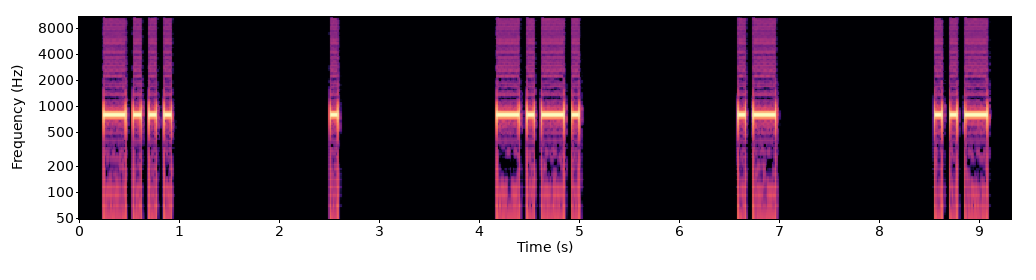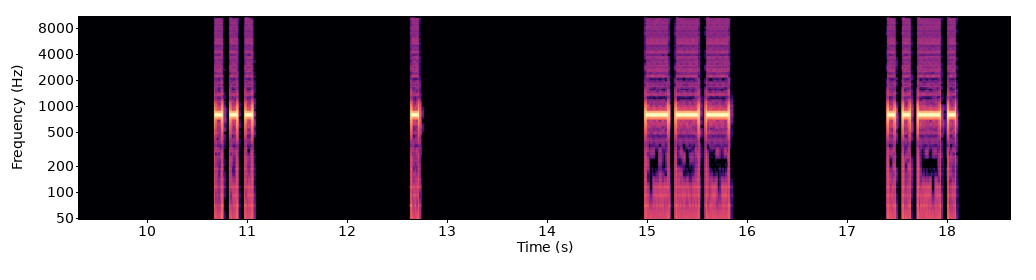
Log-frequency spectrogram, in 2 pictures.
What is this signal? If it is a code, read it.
Morse code, heard as a keyed tone, about 16 wpm, spaced as for 5 wpm, 800 Hz. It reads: BECAUSE OF
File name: CW Code Groups @5WPM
